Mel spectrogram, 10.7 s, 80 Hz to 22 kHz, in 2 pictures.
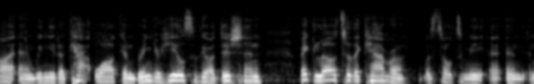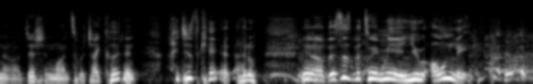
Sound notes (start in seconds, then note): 8.2 laughs; 8.2 audience laughs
